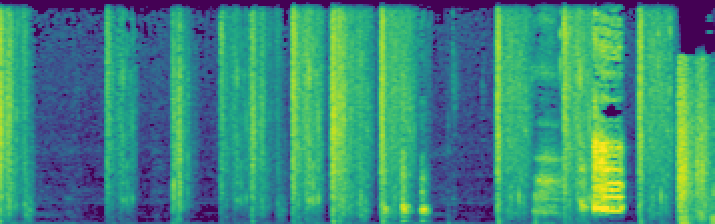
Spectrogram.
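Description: Chicken sounds from the video game Minecraft come in scattered short bursts of clucking and squawking between silent gaps, with a louder flurry near the end, fairly close and without any talk.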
